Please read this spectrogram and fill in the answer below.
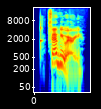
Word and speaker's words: February: cold here in january february february february so february has an interesting spelling that first r isn't really pronounced february is the shortest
